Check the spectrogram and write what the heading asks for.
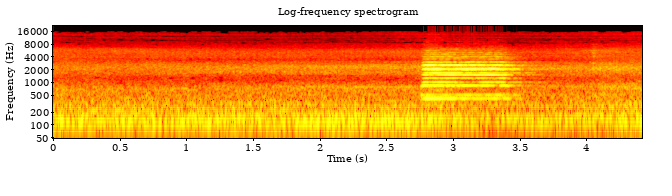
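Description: A vehicle horn gives one short toot about three seconds in, over steady street background noise.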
